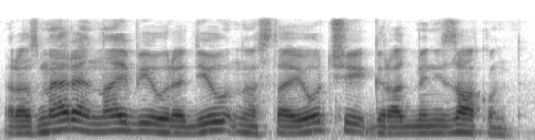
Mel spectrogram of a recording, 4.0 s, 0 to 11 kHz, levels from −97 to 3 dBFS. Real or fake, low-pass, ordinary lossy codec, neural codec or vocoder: real; 7.2 kHz; AAC, 48 kbps; none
